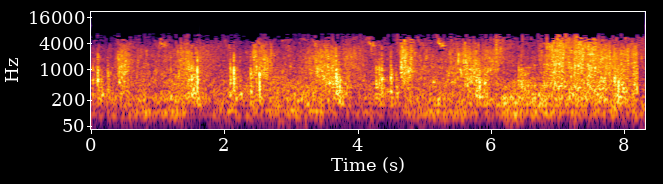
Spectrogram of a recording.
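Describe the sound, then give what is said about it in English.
Oars splash and pull steadily through choppy water as a boat is rowed during a storm, a continuous rhythmic sloshing, with gusts of wind rushing over the surface and no voices. “Start rowing, brothers.”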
